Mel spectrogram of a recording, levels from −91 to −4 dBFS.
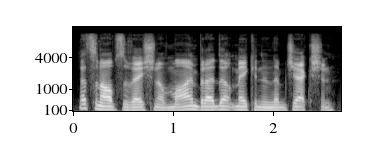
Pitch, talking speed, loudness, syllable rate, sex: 125 Hz, 270 wpm, -18 LUFS, 6.8 syllables/s, male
